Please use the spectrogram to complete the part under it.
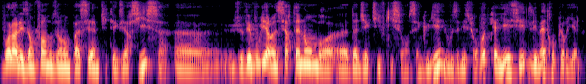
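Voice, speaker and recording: A male primary school teacher giving a recorded grammar lesson to children, speaking slowly and patiently and spelling words out letter by letter. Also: on the low side, darkish tone, husky, highs cut off.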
